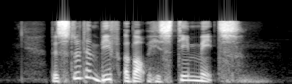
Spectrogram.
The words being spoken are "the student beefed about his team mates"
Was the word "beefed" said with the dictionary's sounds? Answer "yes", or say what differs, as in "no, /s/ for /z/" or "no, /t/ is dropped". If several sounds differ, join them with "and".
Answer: no, /t/ is dropped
